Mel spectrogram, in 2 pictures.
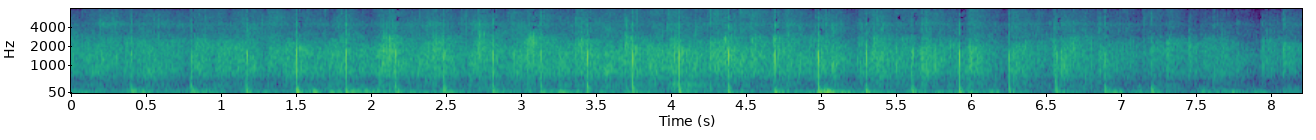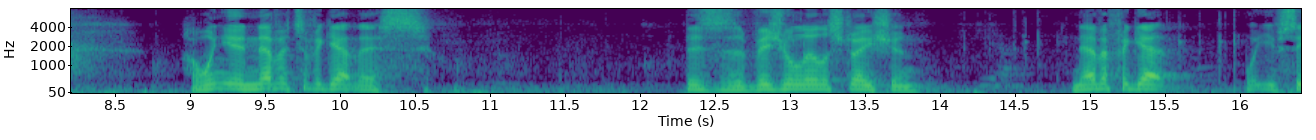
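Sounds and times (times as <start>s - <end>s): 
standing ovation applause: 0.0s - 8.6s
speech: 9.0s - 10.7s, 12.3s - 14.0s, 14.9s - 16.4s.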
